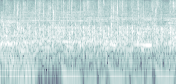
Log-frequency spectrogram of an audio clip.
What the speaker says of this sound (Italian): Facciamo un bel applauso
